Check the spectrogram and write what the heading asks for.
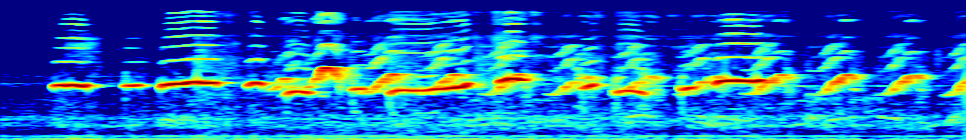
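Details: Pet cockatiel in Japan singing, stretching its neck while it sings: a run of clear whistled notes, first level, then rising and falling slurred phrases repeated in quick succession, melodic and tune-like, in a quiet room.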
